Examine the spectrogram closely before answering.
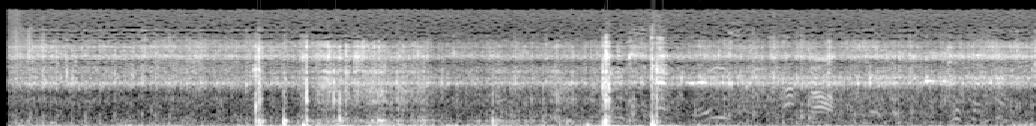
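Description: Water laps and splashes against a small boat.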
